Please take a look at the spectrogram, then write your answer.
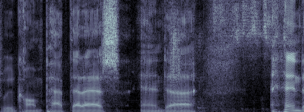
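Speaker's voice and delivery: ordinary delivery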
